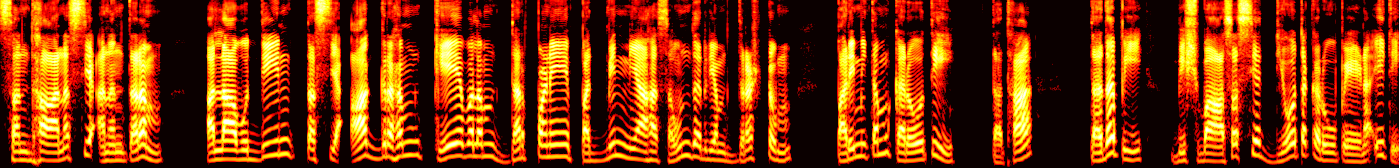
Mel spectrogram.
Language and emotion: Sanskrit, neutral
